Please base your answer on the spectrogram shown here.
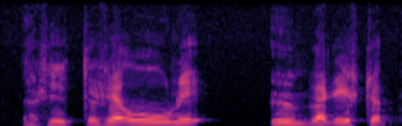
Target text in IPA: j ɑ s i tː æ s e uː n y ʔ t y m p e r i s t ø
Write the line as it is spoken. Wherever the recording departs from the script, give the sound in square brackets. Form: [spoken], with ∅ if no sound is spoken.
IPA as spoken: j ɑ s i tː [e] s e uː n [i] ʔ [ʔ] y m p [æ] r i s t ø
